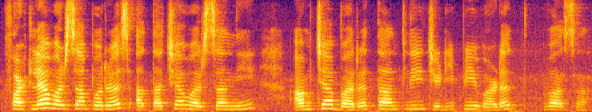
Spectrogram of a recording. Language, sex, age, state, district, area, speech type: Goan Konkani, female, 30-45, Goa, Salcete, rural, spontaneous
